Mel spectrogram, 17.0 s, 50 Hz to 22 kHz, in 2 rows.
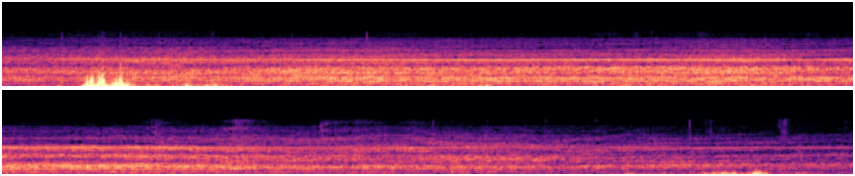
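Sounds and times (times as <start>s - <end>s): furnace exhaust whir: 0.0s - 17.0s
thin high whine: 0.0s - 17.0s.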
